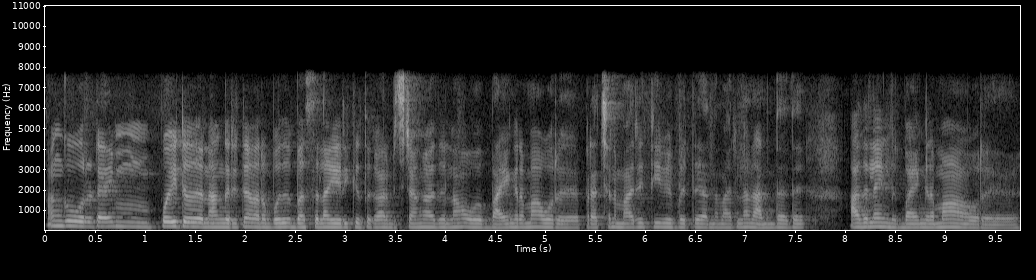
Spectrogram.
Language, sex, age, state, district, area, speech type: Tamil, female, 30-45, Tamil Nadu, Tirupattur, rural, spontaneous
